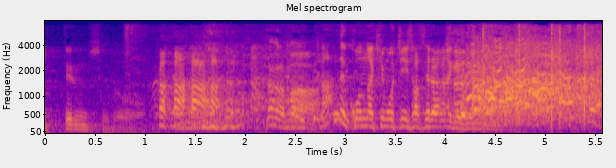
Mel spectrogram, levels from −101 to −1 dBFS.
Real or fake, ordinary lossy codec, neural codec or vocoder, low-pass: real; MP3, 64 kbps; none; 7.2 kHz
